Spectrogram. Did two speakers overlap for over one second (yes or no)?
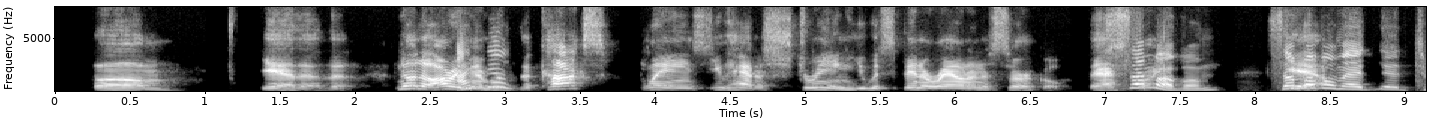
no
